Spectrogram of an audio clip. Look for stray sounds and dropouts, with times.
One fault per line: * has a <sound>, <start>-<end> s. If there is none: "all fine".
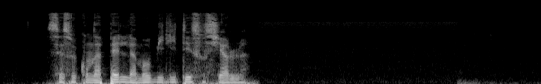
all fine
